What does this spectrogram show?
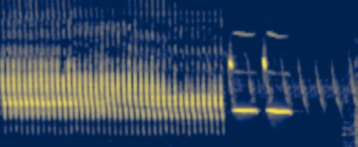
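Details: Orange-red Red Factor Canary delivering a long, rapid buzzy trill for about two seconds, then two sustained flat whistles and faint falling notes, ending with a brief rustling noise.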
